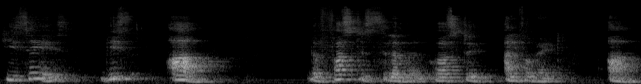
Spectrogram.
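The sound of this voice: A man with an Indian accent speaks slowly in a high, bright and sharp voice with big pitch swings, heard through strong room echo.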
